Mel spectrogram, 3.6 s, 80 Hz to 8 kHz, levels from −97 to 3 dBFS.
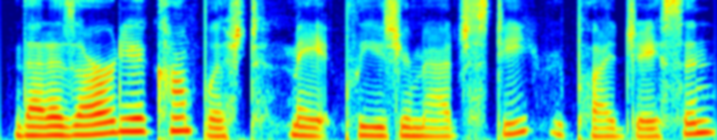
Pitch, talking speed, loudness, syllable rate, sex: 200 Hz, 185 wpm, -17 LUFS, 6.3 syllables/s, female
